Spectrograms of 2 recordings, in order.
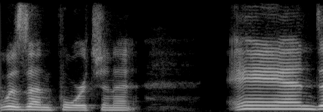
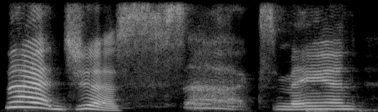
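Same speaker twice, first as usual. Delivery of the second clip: drawn-out mock sympathy; 3 semitones higher, much slower than usual. Real, not acted. Host rubbing in a failed joke, drawn-out mock sympathy. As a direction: drag out each word, lingering on the last. Relishing the other's blunder.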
